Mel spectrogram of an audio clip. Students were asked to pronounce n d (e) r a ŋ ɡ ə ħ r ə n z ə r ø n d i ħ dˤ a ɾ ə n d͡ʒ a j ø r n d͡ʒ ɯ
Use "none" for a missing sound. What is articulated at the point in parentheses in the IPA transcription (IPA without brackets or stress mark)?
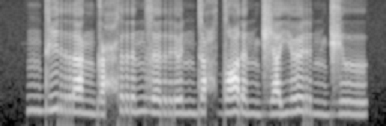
i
